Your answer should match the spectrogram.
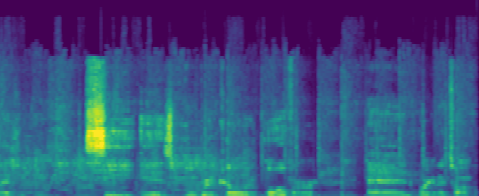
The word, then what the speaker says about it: Œuvre: We were just trying to get my pronunciation correct on the name of the album. It's Œuvre.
